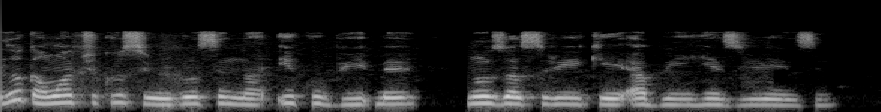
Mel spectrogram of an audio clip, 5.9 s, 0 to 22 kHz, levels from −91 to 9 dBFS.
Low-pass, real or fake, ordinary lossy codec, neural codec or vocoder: none; real; none; none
